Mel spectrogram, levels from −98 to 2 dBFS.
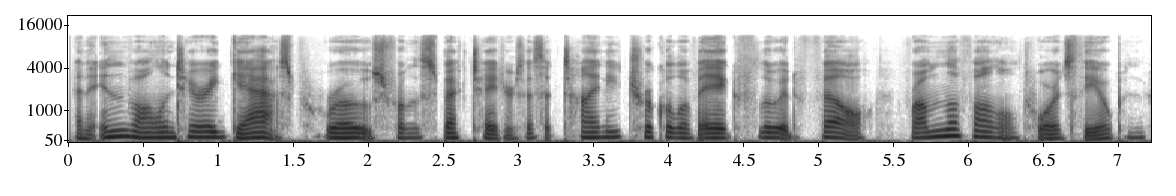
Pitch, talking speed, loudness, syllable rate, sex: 150 Hz, 185 wpm, -18 LUFS, 5.2 syllables/s, female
